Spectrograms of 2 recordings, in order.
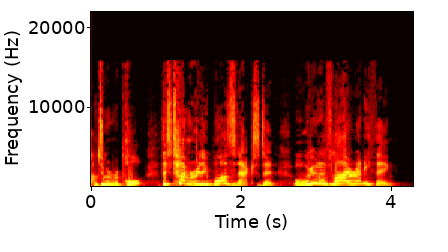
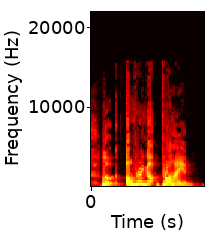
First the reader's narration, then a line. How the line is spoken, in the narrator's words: Jamie said desperately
